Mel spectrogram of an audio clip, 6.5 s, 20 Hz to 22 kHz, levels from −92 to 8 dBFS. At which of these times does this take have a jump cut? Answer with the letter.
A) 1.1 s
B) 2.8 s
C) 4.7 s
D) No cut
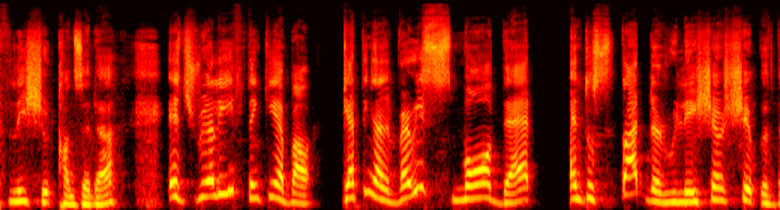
D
